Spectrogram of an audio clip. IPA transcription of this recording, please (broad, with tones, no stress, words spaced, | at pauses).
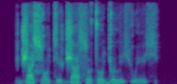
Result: d͡ʒa˥ɕɔ˩cɪ˩d͡ʒa˥ ɬʊ˥to˥ɟʊ˥ li˩ç we˩ç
